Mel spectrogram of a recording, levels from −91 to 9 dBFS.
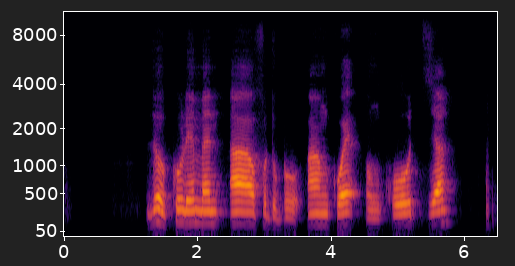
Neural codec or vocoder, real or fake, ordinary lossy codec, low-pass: codec, 24 kHz, 0.5 kbps, DualCodec; fake; Opus, 64 kbps; 9.9 kHz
